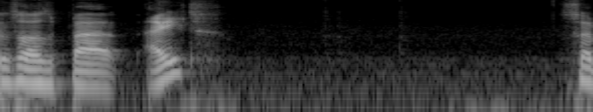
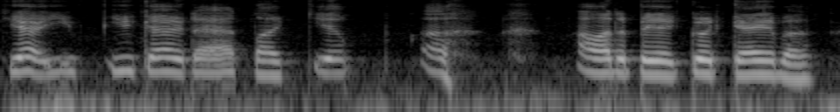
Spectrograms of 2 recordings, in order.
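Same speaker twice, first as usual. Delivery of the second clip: put-on childlike cheering; 8 semitones higher, 7 dB quieter than usual. His child self cheering on dad.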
